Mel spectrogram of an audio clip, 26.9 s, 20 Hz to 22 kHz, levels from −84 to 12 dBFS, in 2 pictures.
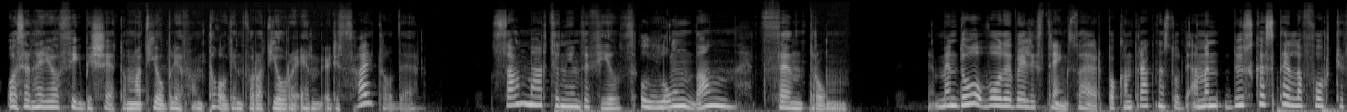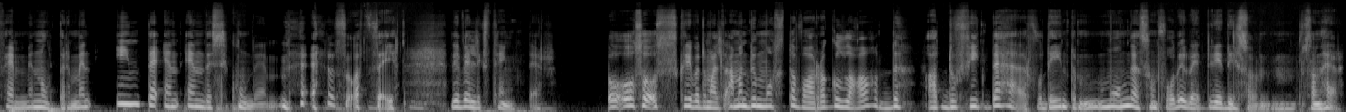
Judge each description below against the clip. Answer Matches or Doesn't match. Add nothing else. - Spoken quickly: Doesn't match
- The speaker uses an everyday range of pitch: Doesn't match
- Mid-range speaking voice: Doesn't match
